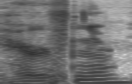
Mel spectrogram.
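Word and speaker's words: Höfner: Now but we're talking about Hofner. Wouldn't it it's got an umlaut. Wouldn't you say Herfner? It'd be Herfner really. I mean if you're going to say it right.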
